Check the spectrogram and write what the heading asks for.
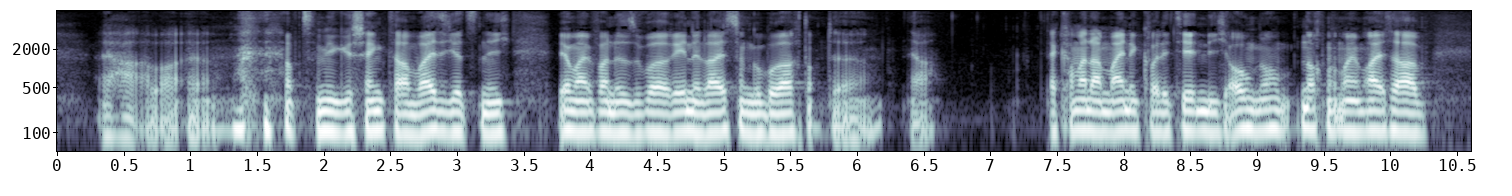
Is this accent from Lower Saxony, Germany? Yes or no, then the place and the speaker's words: yes; Idafehn, Lower Saxony, Germany; born or raised there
